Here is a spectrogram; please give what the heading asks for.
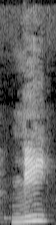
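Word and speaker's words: knee: Half, half का भी L letter silent है। नी का के लेटर साइलेंट है और जज का डी लेटर साइलेंट है, और ऑनेस्ट का एच साइलेंट।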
